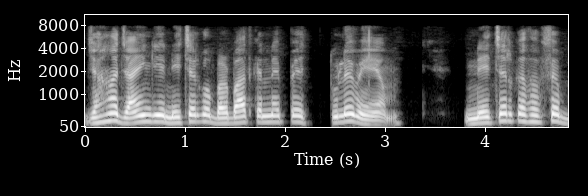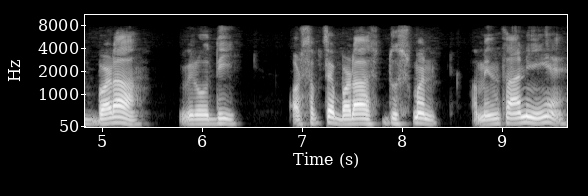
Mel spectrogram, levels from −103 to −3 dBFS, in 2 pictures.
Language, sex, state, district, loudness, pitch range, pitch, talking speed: Hindi, male, Uttarakhand, Uttarkashi, -16 LUFS, 140-195 Hz, 165 Hz, 150 wpm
